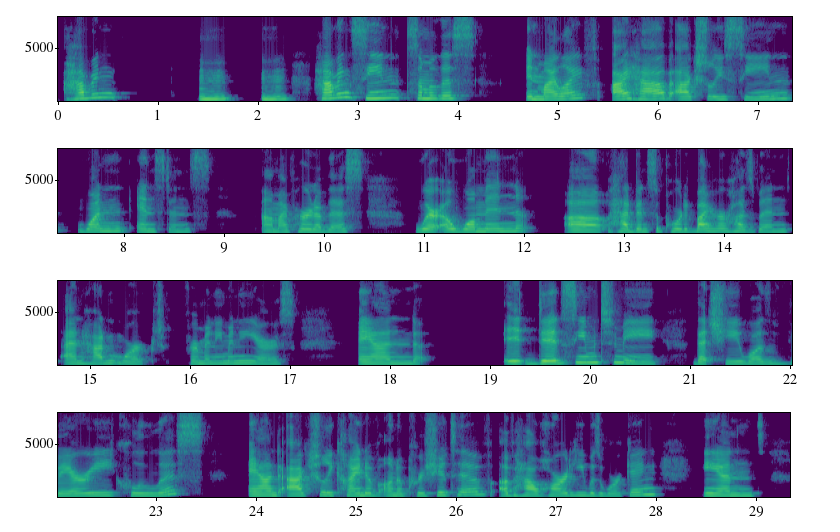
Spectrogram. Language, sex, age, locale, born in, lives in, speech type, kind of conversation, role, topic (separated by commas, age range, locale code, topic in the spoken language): English, female, 25-29, en-US, United States, United States, conversation, advice, advisor, How can I improve communication with my partner so we both feel understood?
